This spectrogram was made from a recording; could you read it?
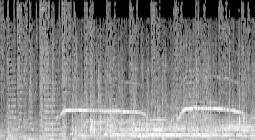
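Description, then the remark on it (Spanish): A loud studio audience in Madrid applauds and cheers steadily, welcoming a comedian onto a live COPE radio program, with sustained clapping, whoops and shouting voices layered over a dense, continuous roar, punctuated by a few high whistles. “Así que atentos todos, señoras y señores, recibamos con un fuerte aplauso al cómico más divertido y disparatado de la historia.”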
